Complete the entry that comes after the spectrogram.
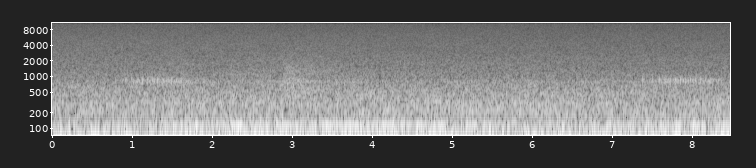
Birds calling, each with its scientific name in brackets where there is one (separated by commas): unidentified bird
